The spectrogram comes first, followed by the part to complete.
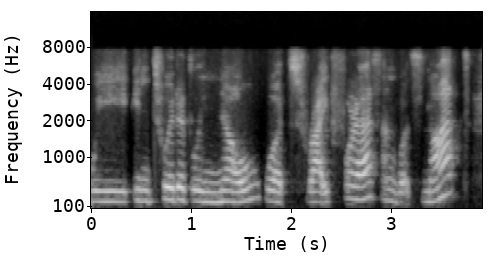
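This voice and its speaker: In a Spanish accent, a woman speaks at a fairly slow pace with medium pitch and ordinary pitch variation. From Argentina. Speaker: wedding officiant and mindfulness teacher. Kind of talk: interview podcast. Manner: halting, many fillers and repetitions.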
